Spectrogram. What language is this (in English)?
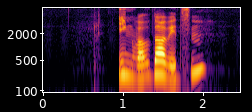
Norwegian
